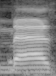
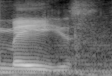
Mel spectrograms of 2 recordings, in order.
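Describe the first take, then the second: First: The vowel sounds like the one in 'jazz'. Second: The vowel sounds like the one in 'days'. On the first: The speaker calls it right. "Instead of saying Maz" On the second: The speaker calls it wrong. "that's the other mistake people always make"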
